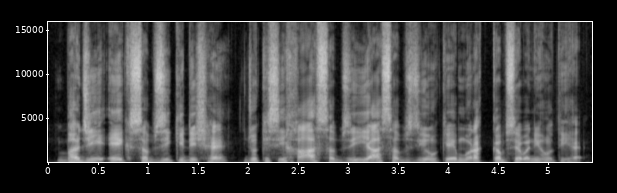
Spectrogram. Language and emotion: Urdu, neutral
